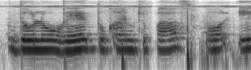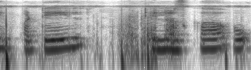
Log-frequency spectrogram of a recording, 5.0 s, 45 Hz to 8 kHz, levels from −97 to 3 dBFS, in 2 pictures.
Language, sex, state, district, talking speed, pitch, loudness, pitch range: Hindi, female, Haryana, Charkhi Dadri, 145 wpm, 205 Hz, -17 LUFS, 200-215 Hz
